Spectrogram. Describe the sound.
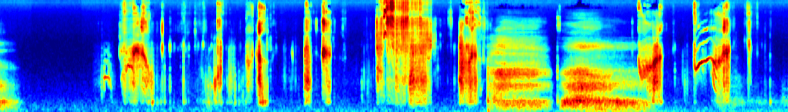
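Biting and crunching mouth sounds from an ASMR ear-eating performance: many short crunchy bursts separated by silences, with a few longer noisy stretches.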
